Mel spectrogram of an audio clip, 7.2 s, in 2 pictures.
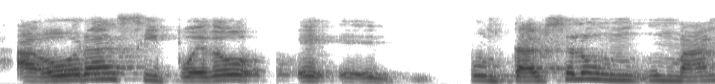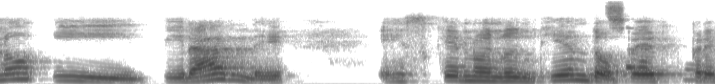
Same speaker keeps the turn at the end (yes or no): yes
